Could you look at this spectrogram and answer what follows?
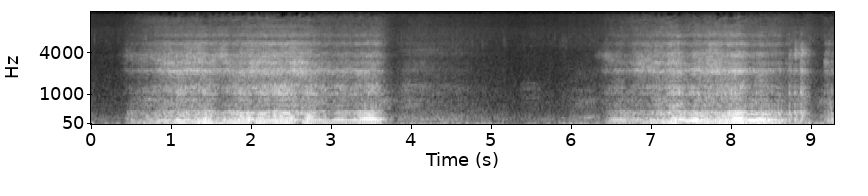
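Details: Deep, rumbling, fluttering snores on slow inhales from a sleeping dog, with a quieter breath between; ordinary dog snoring.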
